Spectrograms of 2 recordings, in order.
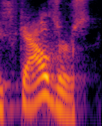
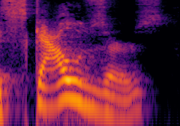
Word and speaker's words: Scousers: I wrote it out phonetically in my notes here, so I would say Scousers.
